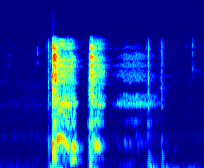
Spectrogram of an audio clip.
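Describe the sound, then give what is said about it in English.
Two quick, harsh coughs in close succession, followed by a few faint clicks, with silence before and after. “wow, that cough did not help at all, did it?”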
